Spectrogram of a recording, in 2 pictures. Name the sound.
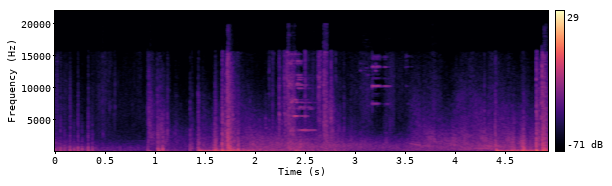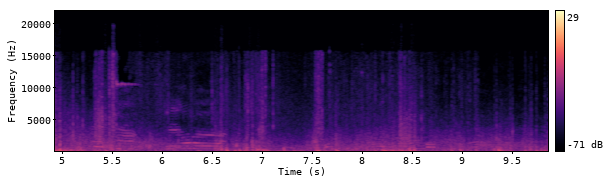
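gunfire in the video game Battlefield 5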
